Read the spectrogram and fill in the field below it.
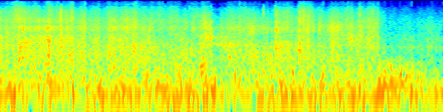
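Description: Strong wind gusts outdoors at a hunting camp where a tent has collapsed, roaring steadily and buffeting the microphone with loud, constant rumbling and no speech.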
